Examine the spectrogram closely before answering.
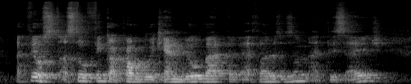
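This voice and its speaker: A man's medium-pitched voice at a moderate pace, with audible room echo. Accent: Australian. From Australia. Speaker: lawyer. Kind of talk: casual chat.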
